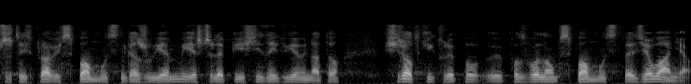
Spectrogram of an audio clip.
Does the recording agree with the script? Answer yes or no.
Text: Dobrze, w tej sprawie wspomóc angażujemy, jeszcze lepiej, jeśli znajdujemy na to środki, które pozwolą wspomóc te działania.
yes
